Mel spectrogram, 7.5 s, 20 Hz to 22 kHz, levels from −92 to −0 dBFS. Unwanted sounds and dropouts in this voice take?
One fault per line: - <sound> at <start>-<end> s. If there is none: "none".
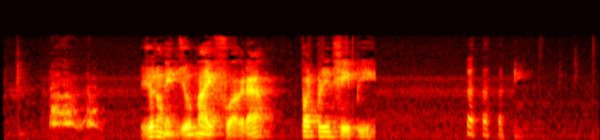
- bark at 0.6-1.3 s
- laugh at 5.8-6.3 s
